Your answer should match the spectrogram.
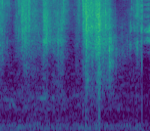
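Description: Footsteps crunching through dry fallen leaves, a crisp rustle about twice a second.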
